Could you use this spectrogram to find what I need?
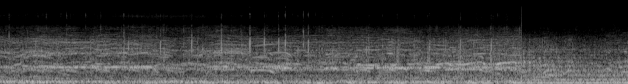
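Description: A crowd cheers and shouts loudly along a roadside.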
